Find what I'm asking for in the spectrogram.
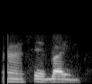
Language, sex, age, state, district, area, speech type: Tamil, male, 18-30, Tamil Nadu, Tiruvarur, urban, conversation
